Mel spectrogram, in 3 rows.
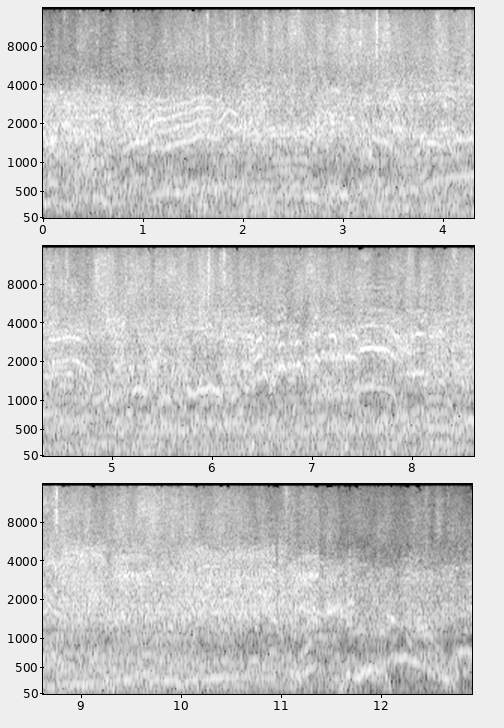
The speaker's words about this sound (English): Here the raucous cackling, shrieking and chattering of 100 old women filled the air to the rafters.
